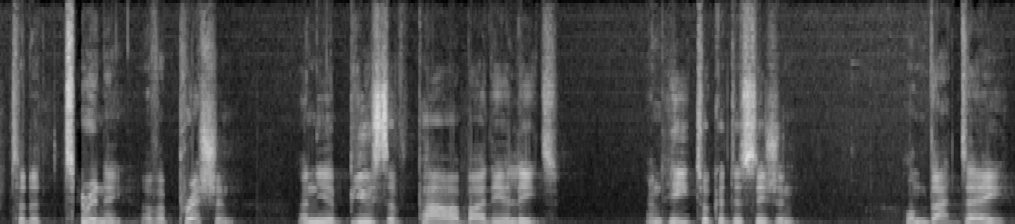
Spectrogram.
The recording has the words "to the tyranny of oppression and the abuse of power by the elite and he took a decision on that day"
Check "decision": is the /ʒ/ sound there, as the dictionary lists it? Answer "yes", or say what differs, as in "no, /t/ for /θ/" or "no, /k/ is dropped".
yes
